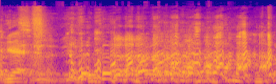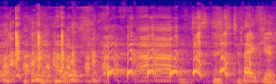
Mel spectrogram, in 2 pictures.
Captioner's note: laughter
